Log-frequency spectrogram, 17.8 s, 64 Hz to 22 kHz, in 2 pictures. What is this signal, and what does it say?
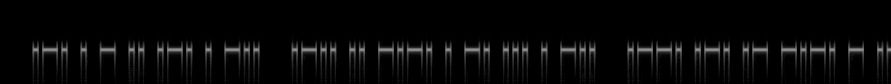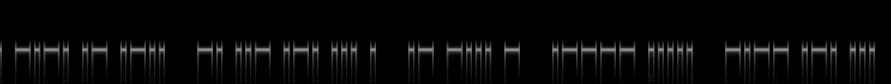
Morse code, heard as a keyed tone, about 25 wpm, 700 Hz. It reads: RETIRED LICENSED PRACTICAL NURSE ABT 15 YRS
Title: K1USN SST QSO Practice 25wpm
